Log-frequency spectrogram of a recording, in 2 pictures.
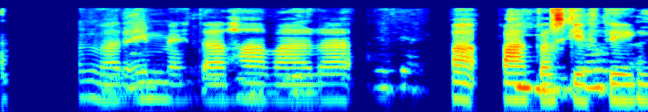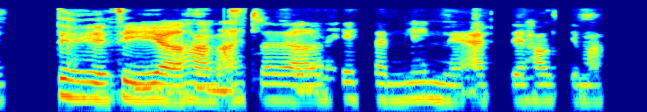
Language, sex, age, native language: Icelandic, female, 18-19, Icelandic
